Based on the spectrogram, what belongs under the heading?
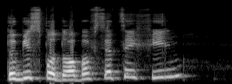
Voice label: dialogue, Ukrainian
